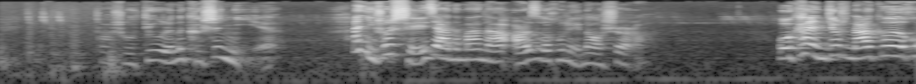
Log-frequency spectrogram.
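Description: A young woman speaks reproachfully, close by.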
